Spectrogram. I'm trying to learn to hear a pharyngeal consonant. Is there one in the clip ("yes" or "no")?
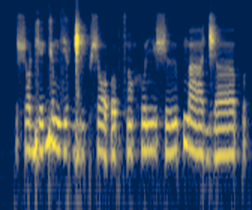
no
